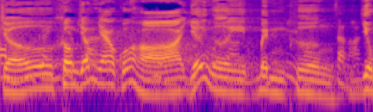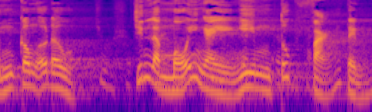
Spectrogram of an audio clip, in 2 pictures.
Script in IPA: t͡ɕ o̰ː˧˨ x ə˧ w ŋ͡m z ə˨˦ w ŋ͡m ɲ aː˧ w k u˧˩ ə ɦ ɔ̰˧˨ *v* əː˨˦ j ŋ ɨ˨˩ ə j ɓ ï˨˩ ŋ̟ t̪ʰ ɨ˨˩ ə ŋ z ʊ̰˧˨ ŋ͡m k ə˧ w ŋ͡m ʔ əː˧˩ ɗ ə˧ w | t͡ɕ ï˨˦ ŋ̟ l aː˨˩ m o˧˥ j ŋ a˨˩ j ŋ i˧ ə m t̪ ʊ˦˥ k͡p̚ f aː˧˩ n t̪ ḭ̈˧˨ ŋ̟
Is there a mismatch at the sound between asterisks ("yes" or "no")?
yes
